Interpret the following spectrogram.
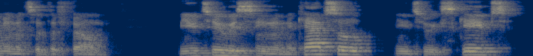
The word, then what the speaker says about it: Mewtwo: But either way, we see a Pokemon that I know, Mewtwo, who, am I pronouncing that right, expert?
